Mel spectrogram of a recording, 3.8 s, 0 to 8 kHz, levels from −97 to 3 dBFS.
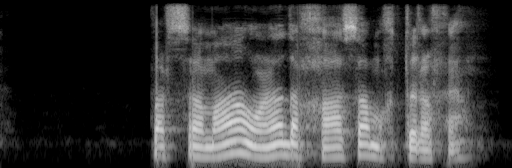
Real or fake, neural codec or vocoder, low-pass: fake; codec, 44.1 kHz, 7.8 kbps, DAC; 7.2 kHz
